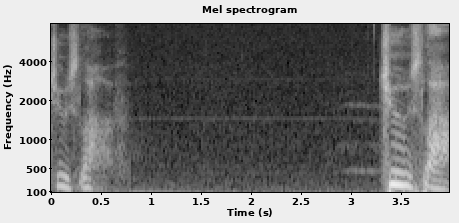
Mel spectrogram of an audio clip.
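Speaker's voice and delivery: loud, full voice. Voicing the Good Shepherd speaking into the ear in crisis: whispering. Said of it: "whispering this".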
